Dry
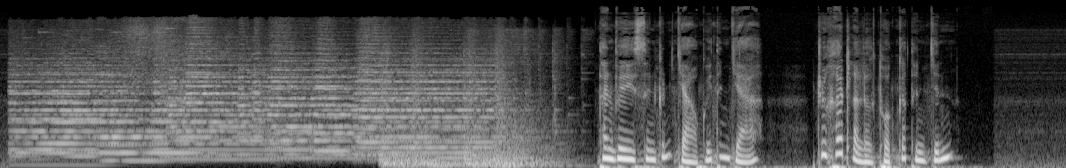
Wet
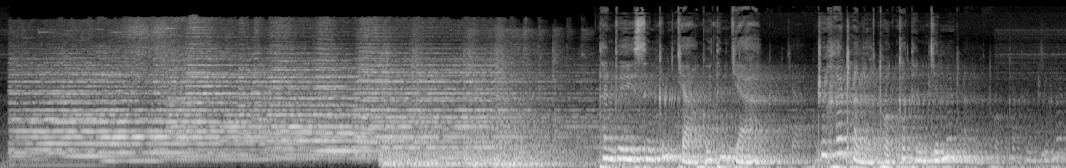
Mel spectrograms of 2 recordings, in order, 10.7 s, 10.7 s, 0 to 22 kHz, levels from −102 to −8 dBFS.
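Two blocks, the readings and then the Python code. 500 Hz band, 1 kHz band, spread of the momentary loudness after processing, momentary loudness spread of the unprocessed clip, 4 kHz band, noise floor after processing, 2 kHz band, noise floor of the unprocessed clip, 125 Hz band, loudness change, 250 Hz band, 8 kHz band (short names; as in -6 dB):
+6.0 dB, +8.0 dB, 12 LU, 10 LU, +6.5 dB, -37 dBFS, +3.0 dB, -58 dBFS, +7.0 dB, +5.0 dB, +5.0 dB, +4.0 dB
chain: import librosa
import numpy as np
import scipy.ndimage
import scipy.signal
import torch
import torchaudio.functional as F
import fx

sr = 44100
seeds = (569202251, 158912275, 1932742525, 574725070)

p1 = fx.graphic_eq_31(x, sr, hz=(1600, 2500, 8000), db=(-9, -6, -7))
p2 = fx.over_compress(p1, sr, threshold_db=-28.0, ratio=-1.0)
p3 = p1 + F.gain(torch.from_numpy(p2), -1.5).numpy()
p4 = fx.echo_filtered(p3, sr, ms=1098, feedback_pct=56, hz=3500.0, wet_db=-16)
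y = fx.rev_spring(p4, sr, rt60_s=1.6, pass_ms=(44, 55), chirp_ms=35, drr_db=2.0)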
